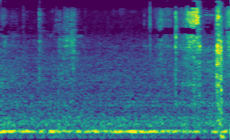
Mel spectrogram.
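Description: Baseball trading cards being slid off the top of a hand-held stack and tucked to the back, a faint rubbing with a few soft clicks, over a steady low hum.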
